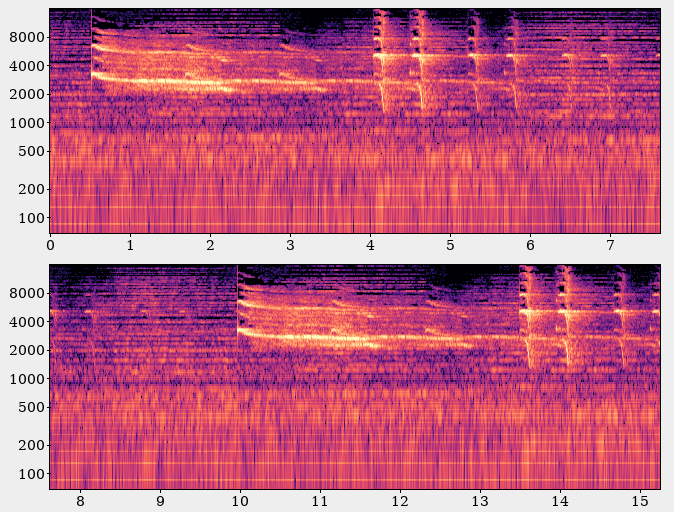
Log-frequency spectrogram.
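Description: A sharp, descending eagle or hawk screech from an Egyptian-themed Incredibox mod rings out loudly, then returns about ten seconds later, both times over a steady looping music bed.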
